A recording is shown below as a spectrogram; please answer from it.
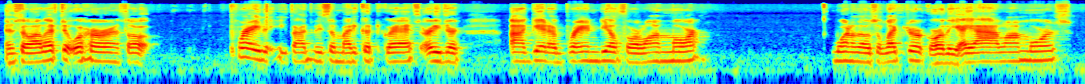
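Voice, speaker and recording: A woman's voice: medium pitch, level tone, brisk, fairly bright tone, poor audio. An older woman with a Southern US accent, chatting casually to livestream viewers in a folksy, meandering storytelling way. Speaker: livestream host.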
